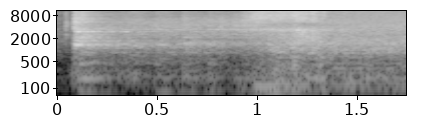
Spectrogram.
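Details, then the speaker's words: Cadillac with night vision, started after sitting for years with coolant just added; brief crank, fires right up at once and settles into a steady, even run, sounding healthy. "oh fired right up perfect oh man that is quick"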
